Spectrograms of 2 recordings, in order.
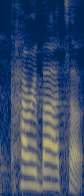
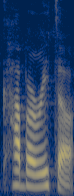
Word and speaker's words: Cabarita: In which Jamaican parish can you find the Caribata River? I'm sorry, the Cabarita River.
